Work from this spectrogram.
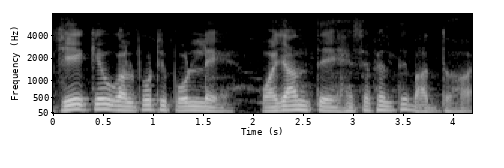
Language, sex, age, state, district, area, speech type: Bengali, male, 60+, West Bengal, Murshidabad, rural, spontaneous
